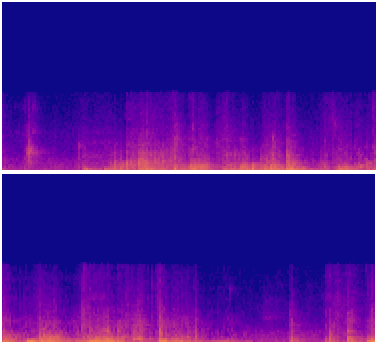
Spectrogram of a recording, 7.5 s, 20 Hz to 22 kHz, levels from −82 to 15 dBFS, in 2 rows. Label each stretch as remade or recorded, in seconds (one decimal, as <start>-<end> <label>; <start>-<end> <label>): 0.0-3.5 recorded; 3.5-6.2 remade; 6.2-7.5 recorded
